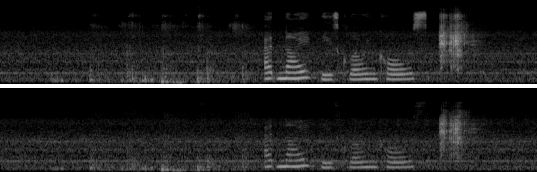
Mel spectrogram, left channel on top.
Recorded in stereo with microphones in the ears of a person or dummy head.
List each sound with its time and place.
0.9 s running footsteps: 65° left (ahead or behind), 6.5 m; by 2.5 s 70° left (ahead or behind), 5.5 m
2.6 s a woman speaking: 35° left (ahead or behind), 0.5 m
4.4 s a camera shutter: 20° left (ahead or behind), 1.5 m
